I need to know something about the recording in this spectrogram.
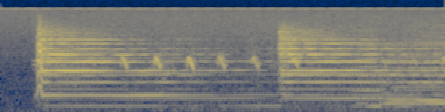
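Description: A church bell tolling: two strikes about a second apart, each ringing on with a rich, slowly fading tone.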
